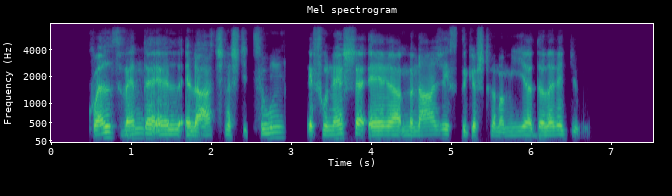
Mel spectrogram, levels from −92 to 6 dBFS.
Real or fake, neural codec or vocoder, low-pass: fake; codec, 44.1 kHz, 2.6 kbps, SNAC; 7.2 kHz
